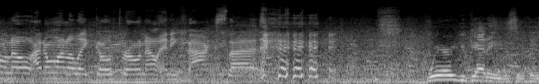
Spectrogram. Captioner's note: laughs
